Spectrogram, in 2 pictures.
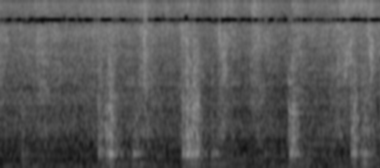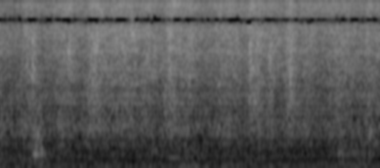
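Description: Thick onion-tomato masala sizzling in oil in a metal kadai, stirred with a silicone spatula: a steady frying hiss with about five scraping strokes of the spatula in the first half. The masala is at the stage where its last water is cooking off and the oil is separating.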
